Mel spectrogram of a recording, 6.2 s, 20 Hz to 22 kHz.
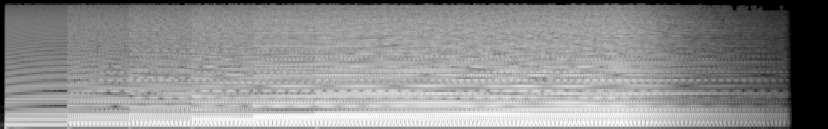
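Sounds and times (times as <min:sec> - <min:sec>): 
multi-voice SID synthesizer: 0:00.0 - 0:06.0.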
